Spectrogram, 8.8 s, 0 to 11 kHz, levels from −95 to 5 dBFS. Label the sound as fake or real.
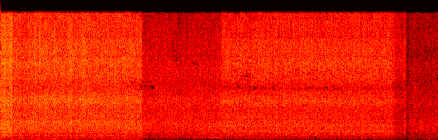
real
